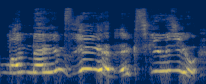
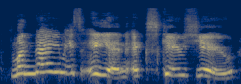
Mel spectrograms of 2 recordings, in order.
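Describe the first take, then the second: First: High, drawn-out indignant whine; mock-offended squeal, much higher; offended intern. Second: High, posh British indignation. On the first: Intern correcting Darcy on his name, high offended whine. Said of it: "he keeps getting offended". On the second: Acted. Offended intern correcting his name, posh British accent. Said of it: "Except all posh".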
